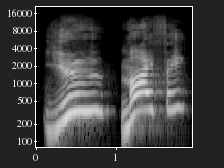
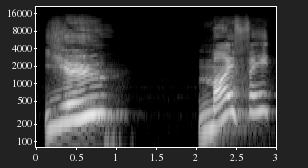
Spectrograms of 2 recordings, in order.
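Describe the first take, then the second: First: "You" and "my" pushed much higher in stunned disbelief; more incredulous. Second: "You" and "my" hit hard, louder and higher; emphatic disbelief. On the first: Peter repeating it, higher and more incredulous. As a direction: climb up on "my feet" as if you can't believe it. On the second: Peter recoiling as Jesus kneels at his feet, emphatic. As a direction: stress "You" then "my feet" in shocked disbelief. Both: Retold or imitated. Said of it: "in the Greek very emphatic".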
